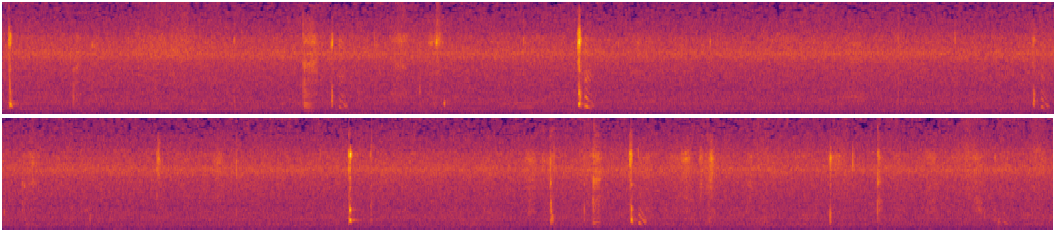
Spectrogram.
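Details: Identical twins with hiccups at the same time: faint, brief, sharp hiccups recurring irregularly in a quiet room with steady hum; recorded on a Flip Video camcorder.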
